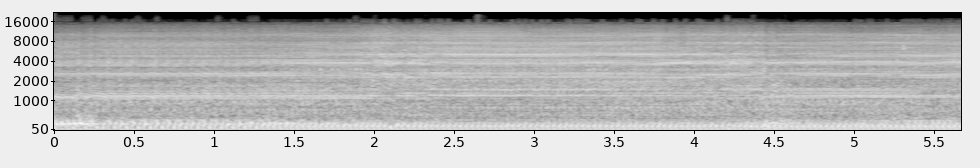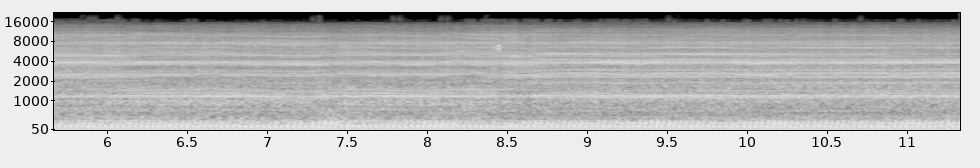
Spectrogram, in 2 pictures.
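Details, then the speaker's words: 2004 MTD Yard Machines Gold lawn tractor with a replacement 38-inch deck, not started in months and jump-started. Deck engaged with no blades fitted gives a steady engine drone with an odd, hollow whir and no cutting. "yeah I kind of forgot there's no blades so that's why it sounds a little weird and that's why it's not cutting there's no blades down there"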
